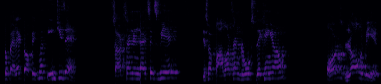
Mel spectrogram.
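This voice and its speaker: A man with a high, slightly bright voice teaches math online, explaining step by step and repeatedly checking in with his students, calling them kids. He addresses them as "beta" and "bachcho." The sound is roomy.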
